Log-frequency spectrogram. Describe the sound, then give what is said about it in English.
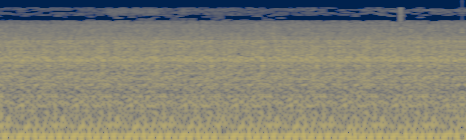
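Engine drone of the bus in the video game Desert Bus: a constant, unchanging low hum mixed with hissy noise, holding the same loudness throughout, with no voices. “No, you're not experiencing technical difficulties. That is the sound of the world's most boring video game, Desert Bus. It was designed by Penn and Teller”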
